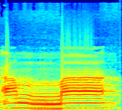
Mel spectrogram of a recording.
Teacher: untuk mad thobi'i dua aja jangan kepanjangan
